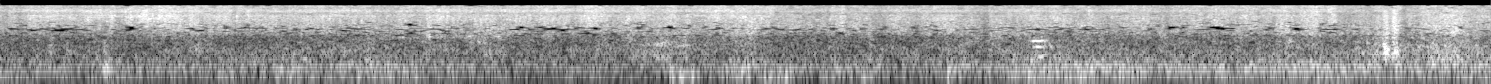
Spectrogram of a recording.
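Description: Water from a garden hose spraying onto a wet tile floor: a steady hiss and splatter, with a brief knock near the end.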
